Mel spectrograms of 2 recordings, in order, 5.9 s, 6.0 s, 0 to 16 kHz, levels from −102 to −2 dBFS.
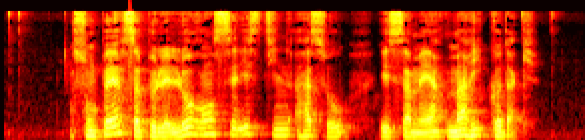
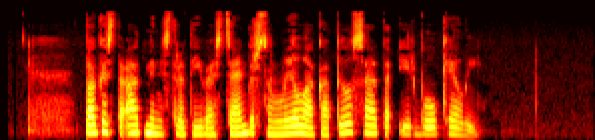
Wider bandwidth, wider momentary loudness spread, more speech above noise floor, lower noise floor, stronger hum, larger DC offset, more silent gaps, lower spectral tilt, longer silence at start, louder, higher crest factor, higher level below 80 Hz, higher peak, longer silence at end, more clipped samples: about the same, 12 kHz vs 11.5 kHz; first, 14 LU vs 8 LU; second, 34 dB vs 56 dB; second, -52 dBFS vs -78 dBFS; neither; neither; neither; second, -3 dB/octave vs -5.5 dB/octave; second, 0.7 s vs 0.85 s; first, -16 LUFS vs -22 LUFS; about the same, 18 dB vs 22 dB; first, -58 dBFS vs -74 dBFS; about the same, 0 dBFS vs -2 dBFS; second, 0.55 s vs 1.2 s; neither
